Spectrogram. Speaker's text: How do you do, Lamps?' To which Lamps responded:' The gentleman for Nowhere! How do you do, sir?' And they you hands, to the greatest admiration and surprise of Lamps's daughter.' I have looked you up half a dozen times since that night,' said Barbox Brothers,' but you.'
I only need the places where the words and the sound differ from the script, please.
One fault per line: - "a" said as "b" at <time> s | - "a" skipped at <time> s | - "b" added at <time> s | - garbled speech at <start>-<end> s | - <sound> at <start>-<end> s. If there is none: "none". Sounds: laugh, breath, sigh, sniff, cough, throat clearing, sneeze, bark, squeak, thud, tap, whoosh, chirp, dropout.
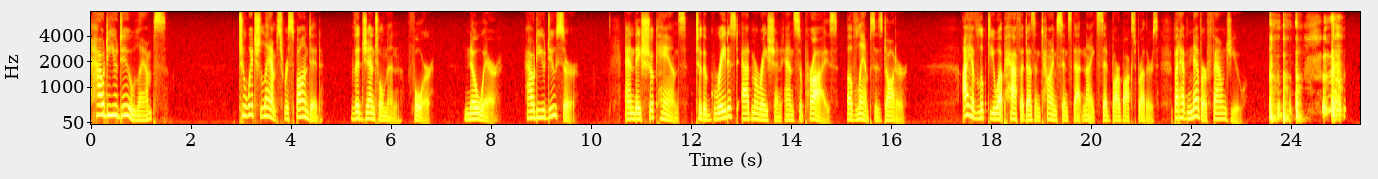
- "you" said as "shook" at 11.0 s
- "have never found" added at 21.8 s
- cough at 23.6-25.1 s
